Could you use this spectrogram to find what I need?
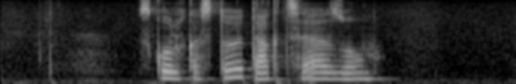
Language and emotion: Russian, neutral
